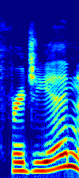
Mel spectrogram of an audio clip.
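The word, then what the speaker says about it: Phrygian: Or, you know, of course, they didn't pronounce it correctly, but I said, "It's frigian."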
